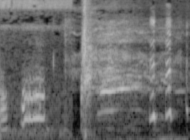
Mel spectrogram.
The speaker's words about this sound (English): You know, that was either the chicken talking to Tucker or Eric Swalwell was just off camera.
